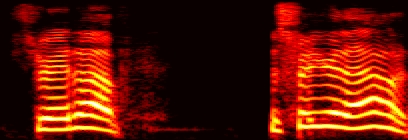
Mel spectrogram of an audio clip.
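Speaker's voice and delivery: fed up, just tell them to sort it; high, fed-up order to the staff; exasperated order. Retold or imitated.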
